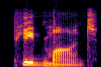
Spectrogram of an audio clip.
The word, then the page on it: piedmont: American English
